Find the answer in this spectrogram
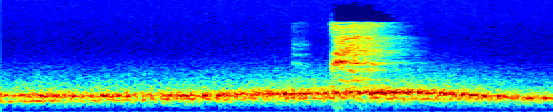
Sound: sighs

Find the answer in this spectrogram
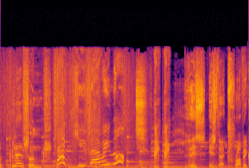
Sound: George snorts

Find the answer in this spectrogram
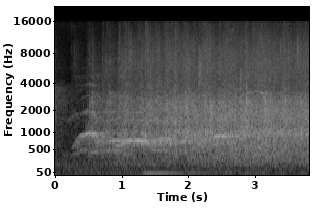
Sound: applause

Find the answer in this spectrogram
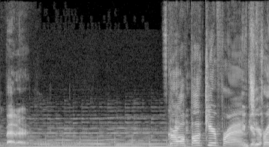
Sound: soft music; text whirring

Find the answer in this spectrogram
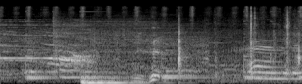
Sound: haha

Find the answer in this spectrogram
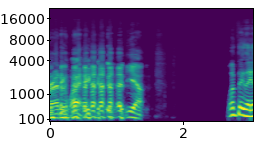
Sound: all laughing; still laughing

